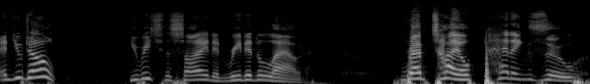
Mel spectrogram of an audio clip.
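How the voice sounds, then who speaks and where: A man speaks in a high, raised, projected voice with a bright, sharp tone. His loudness swings widely and he leaves long, frequent pauses. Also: lively intonation, fairly slow pace. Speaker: livestream book reader. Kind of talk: children's horror book read aloud.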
